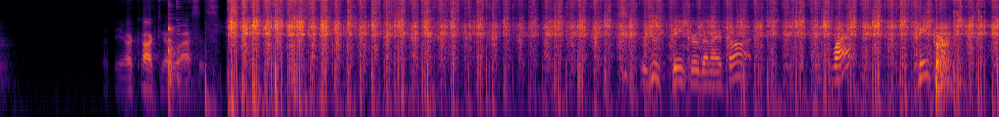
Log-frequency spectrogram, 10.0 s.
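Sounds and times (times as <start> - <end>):
speech: 1.2 - 3.1, 6.4 - 9.7
ice rattling inside a cocktail shaker being shaken: 2.3 - 9.9.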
